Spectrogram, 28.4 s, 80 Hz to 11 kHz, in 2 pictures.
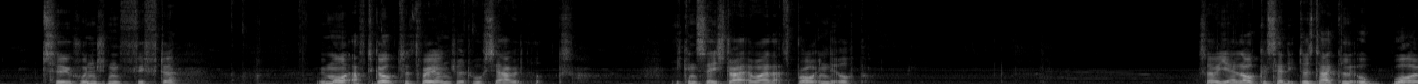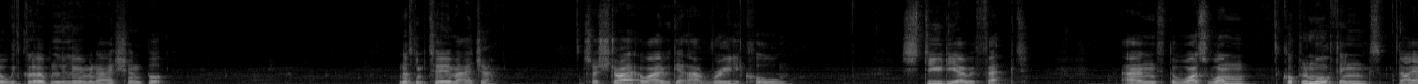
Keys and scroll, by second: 0.4 2, 1.1 5, 22.6 3.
